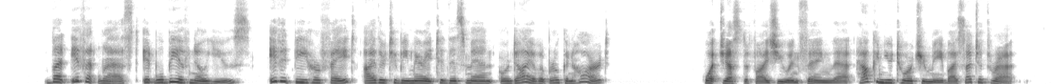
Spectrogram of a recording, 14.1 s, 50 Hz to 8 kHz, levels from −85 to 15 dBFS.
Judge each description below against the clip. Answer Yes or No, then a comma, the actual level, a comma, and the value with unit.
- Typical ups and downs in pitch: No, wide, 5.8 semitones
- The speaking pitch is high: Yes, high, 200 Hz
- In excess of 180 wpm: Yes, average, 190 wpm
